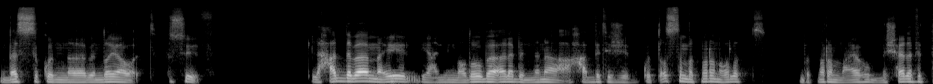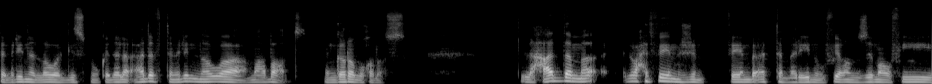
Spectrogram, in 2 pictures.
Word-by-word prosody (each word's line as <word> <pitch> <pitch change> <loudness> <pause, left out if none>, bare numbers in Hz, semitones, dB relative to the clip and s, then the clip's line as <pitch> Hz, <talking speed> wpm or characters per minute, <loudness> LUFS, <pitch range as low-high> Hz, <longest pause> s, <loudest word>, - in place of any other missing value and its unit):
بس 115 +4 +2
كنّا 105 -2 0
بنضيّع 110 +3 +2
وقت 100 - -5
في - - -28
الصيف، - - -4 1.0
لحد 145 +1 +2
بقى 145 +1 +11
أمّا 135 -5 +4
إيه 130 +2 +4
يعني 105 0 -6
الموضوع 105 +4 +1
بقى 125 0 +5
قَلَب 120 -1 +2
إن 105 -1 -3
أنا 110 -1 -2
حبّيت 115 +2 -5
الgym 100 -3 -9
كنت - - -8
أصلًا 140 0 -1
باتمرّن 130 +2 -1
غلط، 120 +3 -5 0.3
باتمرّن 115 0 -4
معاهم 105 +2 -4
مش 100 +4 -6
هدف 125 0 +2
التمرين 120 -1 -2
اللي 110 0 -1
هو 110 -1 +3
جسم 105 0 -7
وكده 105 +3 -2
لأ 110 +1 -1
هدف 140 +2 +1
التمرين 120 +4 -3
إن 125 - -2
هو 120 -6 +3
مع 105 +2 -4
بعض، 115 0 -3 0.3
بنجرّب 115 +2 +2
وخلاص. 95 - -9 1.2
لحد 150 +2 +3
أمّا 140 -3 +4 0.3
الواحد 140 0 -1
فهِم 140 -4 +2
الgym 110 -1 -4 0.2
فهِم 115 -1 0
بقى 110 +1 +1
التمارين 105 -2 -2
وفي 100 +5 -1
أنظمة 110 0 -1
وفي 115 +1 -1
115 Hz, 165 wpm, -25 LUFS, 105-125 Hz, 1.2 s, بقى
